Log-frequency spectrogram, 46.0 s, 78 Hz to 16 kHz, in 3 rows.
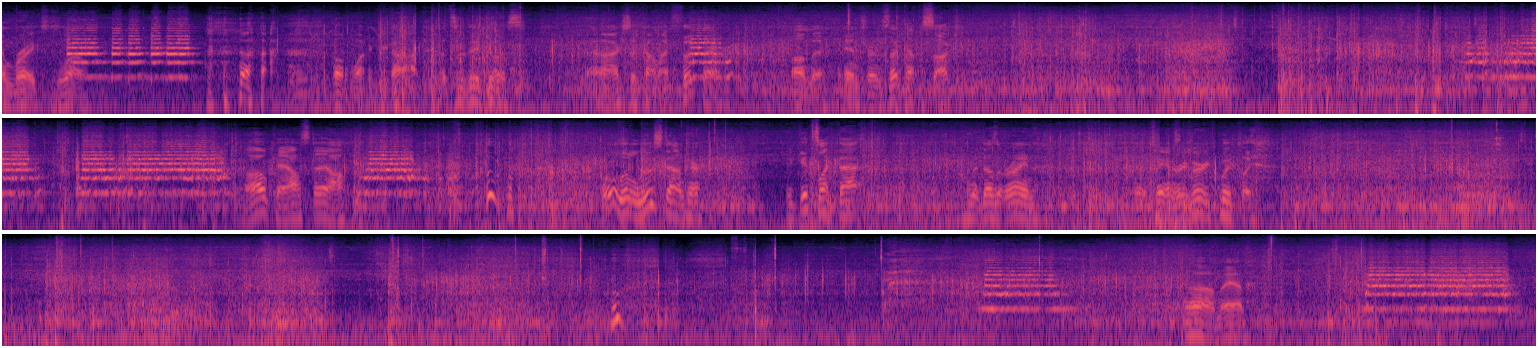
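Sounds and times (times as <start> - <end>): bike brake squealing: 0.0 - 2.0, 3.9 - 37.8, 39.4 - 46.0
wind: 0.0 - 46.0
bike knocking over rough ground: 2.6 - 46.0
tyre rumble on dirt: 3.2 - 46.0.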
